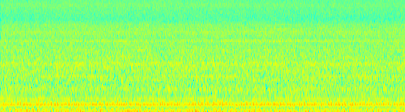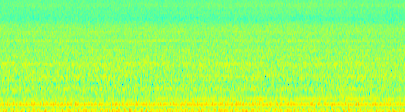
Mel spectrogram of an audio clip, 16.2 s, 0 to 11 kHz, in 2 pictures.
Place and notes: Austin, Crow Ln., Building air-conditioner
USA, Texas, Austin, Building air conditioner, Night, Binaural
TX, USA, 8 November 2011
